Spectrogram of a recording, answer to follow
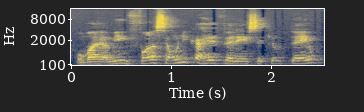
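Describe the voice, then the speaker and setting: Talking very fast in a high, fairly bright voice, a middle-aged pastor and preacher from Brazil shares his personal testimony on a podcast. He is emphatic, repeating phrases for effect, and the room sounds echoey.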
